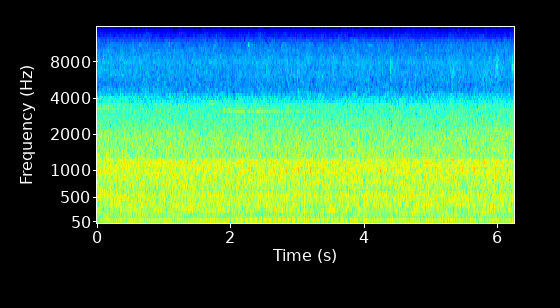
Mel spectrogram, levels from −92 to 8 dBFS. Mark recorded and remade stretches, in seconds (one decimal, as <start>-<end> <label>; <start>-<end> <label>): 0.0-3.1 recorded; 3.1-5.8 remade; 5.8-6.3 recorded

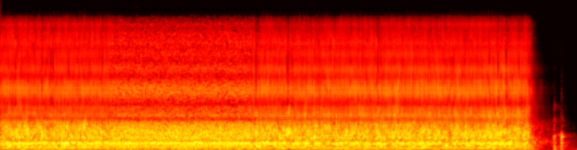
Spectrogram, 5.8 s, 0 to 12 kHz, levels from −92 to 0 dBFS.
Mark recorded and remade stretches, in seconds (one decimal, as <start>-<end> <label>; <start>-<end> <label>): 0.0-1.1 remade; 1.1-2.5 recorded; 2.5-5.8 remade

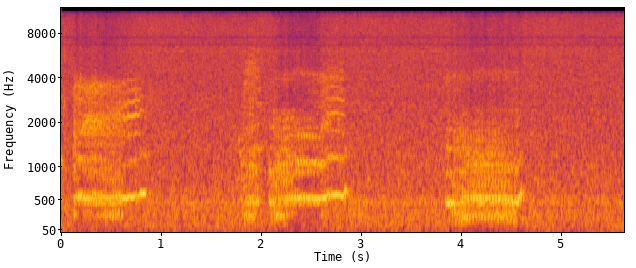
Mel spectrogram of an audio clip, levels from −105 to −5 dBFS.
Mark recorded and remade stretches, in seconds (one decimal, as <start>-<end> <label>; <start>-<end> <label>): 0.0-1.9 recorded; 1.9-5.6 remade

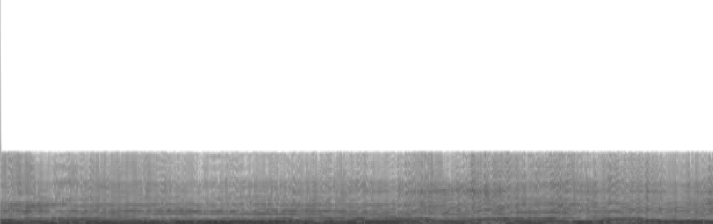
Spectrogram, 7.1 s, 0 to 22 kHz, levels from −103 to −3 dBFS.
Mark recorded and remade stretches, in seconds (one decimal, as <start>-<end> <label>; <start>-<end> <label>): 0.0-7.1 remade

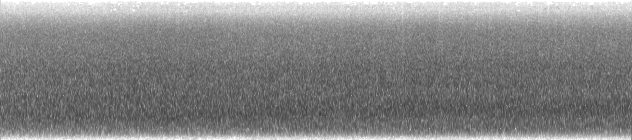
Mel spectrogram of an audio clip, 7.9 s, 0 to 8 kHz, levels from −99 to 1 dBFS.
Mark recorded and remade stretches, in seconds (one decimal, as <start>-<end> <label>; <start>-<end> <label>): 0.0-7.9 recorded

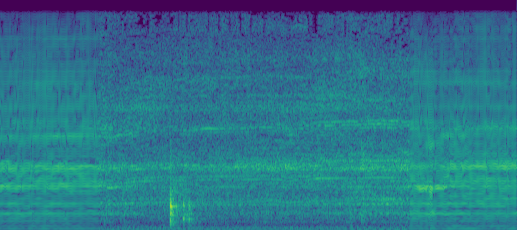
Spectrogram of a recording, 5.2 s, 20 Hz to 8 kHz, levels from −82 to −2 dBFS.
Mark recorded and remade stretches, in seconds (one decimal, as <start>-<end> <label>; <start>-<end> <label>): 0.0-1.0 remade; 1.0-4.1 recorded; 4.1-5.2 remade

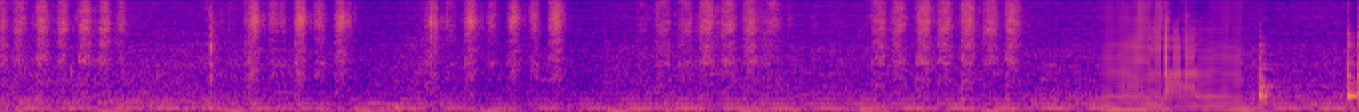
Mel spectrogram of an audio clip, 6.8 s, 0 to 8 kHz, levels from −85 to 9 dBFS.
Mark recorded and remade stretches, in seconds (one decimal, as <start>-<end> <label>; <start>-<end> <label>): 0.0-5.5 recorded; 5.5-6.2 remade; 6.2-6.8 recorded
